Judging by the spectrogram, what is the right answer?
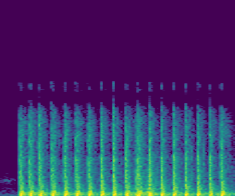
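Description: Sustained machine gun fire from the Close Combat II war game, a rapid, evenly spaced string of about fifteen loud, close shots heard alone with no pauses.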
